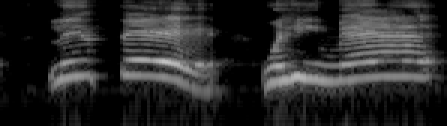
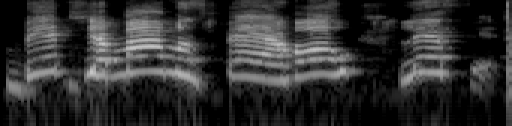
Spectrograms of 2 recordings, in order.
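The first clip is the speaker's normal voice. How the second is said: higher-pitched, slowed opening jab; heated clap-back; 4 semitones higher, 4 dB louder than usual. Acted. Woman clapping back at a man who called her fat, heated.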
